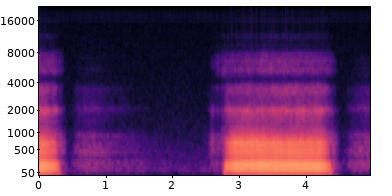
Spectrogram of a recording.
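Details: Person sleeping, recorded as relaxing ASMR snoring sounds: a loud, buzzy, fluttering snore on one in-breath, with quiet breathing between; ordinary snoring.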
